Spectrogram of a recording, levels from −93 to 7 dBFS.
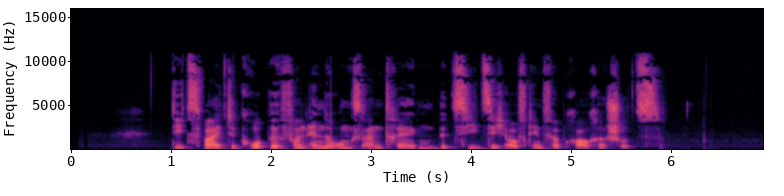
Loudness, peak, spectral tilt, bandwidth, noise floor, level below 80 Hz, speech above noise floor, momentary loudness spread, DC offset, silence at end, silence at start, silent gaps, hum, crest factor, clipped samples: -29 LUFS; -8 dBFS; -2.5 dB/octave; 11.5 kHz; -72 dBFS; -78 dBFS; 43 dB; 8 LU; under 0.1%; 1 s; 1 s; none; none; 24 dB; under 0.1%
